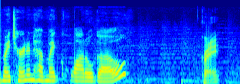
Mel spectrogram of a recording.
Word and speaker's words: Couatl: I think I'm going to conjure, I don't know how to pronounce it. It's a Quaddle. Yep. Oh, yep, yep. Couatl.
